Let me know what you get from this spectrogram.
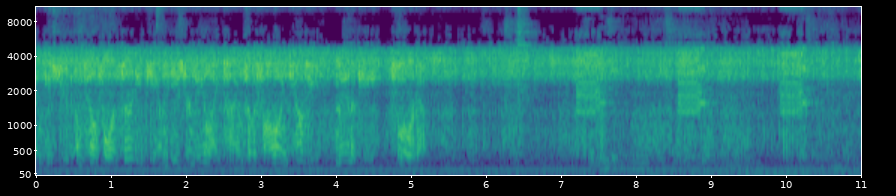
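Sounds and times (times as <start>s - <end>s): receiver hiss: 0.0s - 11.0s
digital data bursts: 6.4s - 11.0s.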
